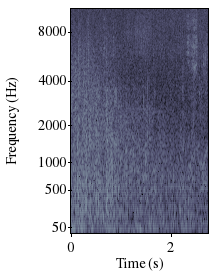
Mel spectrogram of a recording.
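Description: Thunderstorm in the video game Horizon Forbidden West: a heavy, continuous low rumble of thunder with rain filling the scene, loud and close throughout.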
